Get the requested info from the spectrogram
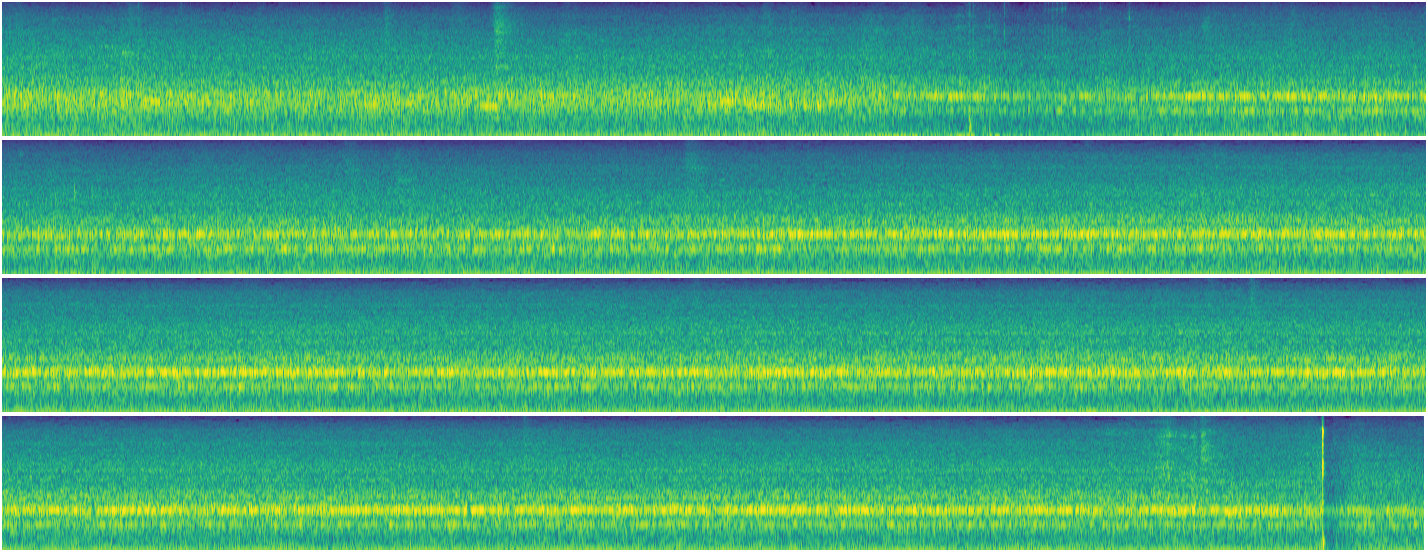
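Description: Odakyu Hakone line local electric train running at steady speed, heard from the driving cab: a continuous rumble of wheels and running gear with steady mid-pitched tones over it. A short sharp click comes near the end.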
